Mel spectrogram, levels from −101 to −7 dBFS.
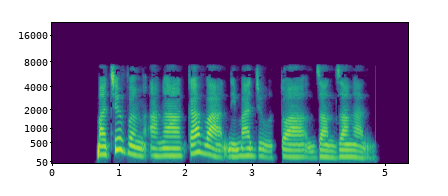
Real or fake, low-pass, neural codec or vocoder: real; 7.2 kHz; none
